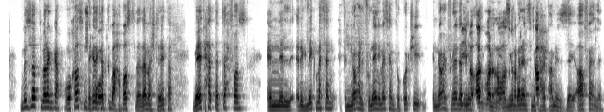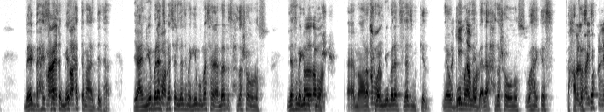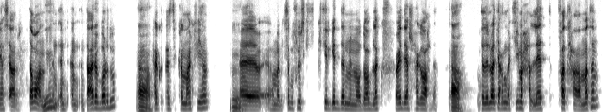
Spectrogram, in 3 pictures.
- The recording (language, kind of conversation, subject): Arabic, unstructured, إنت بتفضّل تشتري الحاجات بالسعر الكامل ولا تستنى التخفيضات؟
- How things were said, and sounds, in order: other background noise; in English: "black Friday"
